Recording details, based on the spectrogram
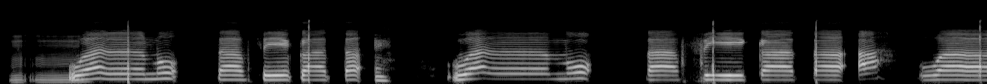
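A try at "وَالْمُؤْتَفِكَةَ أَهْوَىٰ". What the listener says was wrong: Hak dada. Dadanya mana? Kayak masuk angin. Belum. Wal mu'tafikata ahwa. Hutang shin, sekarang hutang ha. Kayak orang masuk angin. Ahwa.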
